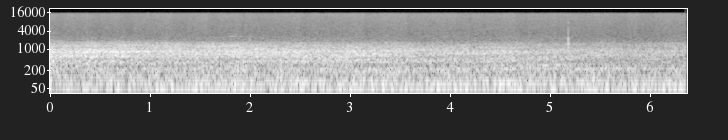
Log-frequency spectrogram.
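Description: Steady outdoor background noise, a low rumble with no distinct events, and one faint click about five seconds in.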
